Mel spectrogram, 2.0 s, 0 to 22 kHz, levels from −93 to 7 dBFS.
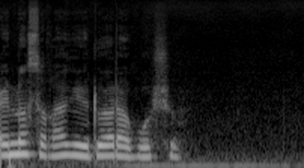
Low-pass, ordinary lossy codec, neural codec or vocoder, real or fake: none; none; codec, 44.1 kHz, 7.8 kbps, Pupu-Codec; fake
